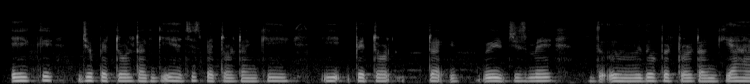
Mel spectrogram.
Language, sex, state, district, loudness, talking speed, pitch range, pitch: Hindi, female, Bihar, Purnia, -31 LUFS, 110 wpm, 150-165 Hz, 160 Hz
